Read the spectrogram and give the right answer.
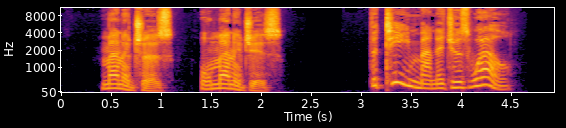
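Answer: manages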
